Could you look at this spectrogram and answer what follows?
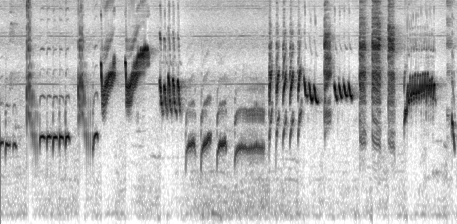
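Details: Asian pied starling (jalak suren), a constantly singing bird used to train and lure young starlings into song; a varied run of pure whistles, rising slurred notes, and buzzy harsh bursts, with short gaps between phrases.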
